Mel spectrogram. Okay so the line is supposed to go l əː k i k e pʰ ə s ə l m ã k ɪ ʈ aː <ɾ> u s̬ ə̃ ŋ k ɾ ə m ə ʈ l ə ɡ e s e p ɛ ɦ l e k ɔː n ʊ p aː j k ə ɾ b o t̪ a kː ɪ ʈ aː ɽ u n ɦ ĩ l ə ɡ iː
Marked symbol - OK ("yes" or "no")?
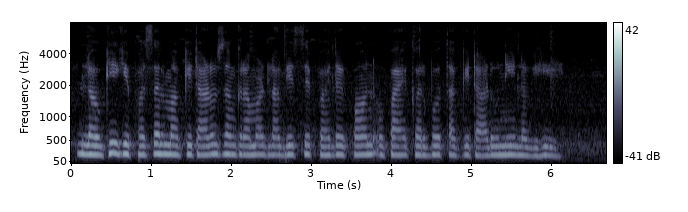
no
